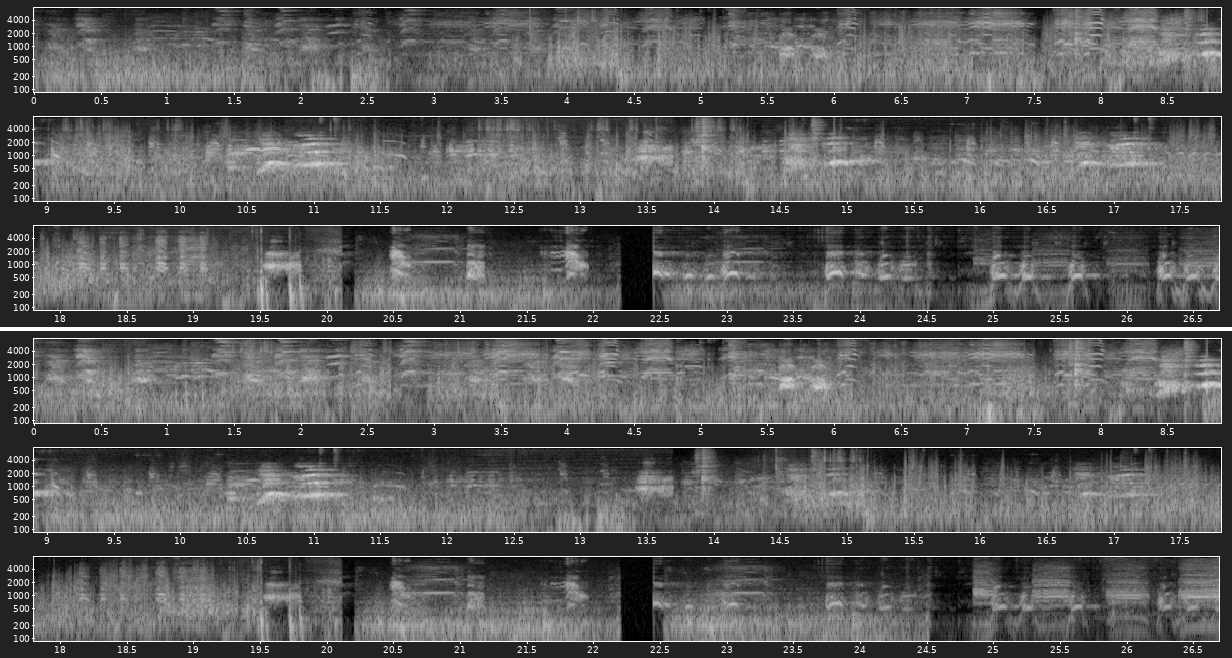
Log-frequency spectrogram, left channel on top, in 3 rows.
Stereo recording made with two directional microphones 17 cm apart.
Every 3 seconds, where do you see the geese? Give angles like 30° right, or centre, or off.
60° right, 50° right, centre, 50° left, 60° left, 60° left, 20° left, 40° right, 60° right.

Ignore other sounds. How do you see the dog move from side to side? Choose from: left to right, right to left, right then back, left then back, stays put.
right to left.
